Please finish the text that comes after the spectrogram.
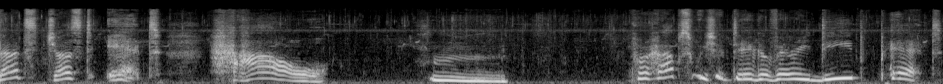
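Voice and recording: A man does a put-on character voice at an extremely high pitch. He talks very slowly with long, frequent pauses.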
